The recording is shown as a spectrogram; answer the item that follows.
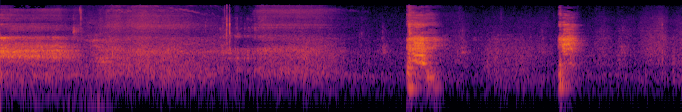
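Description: A person coughing twice, about five seconds in and again about two seconds later, over a faint steady hiss.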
